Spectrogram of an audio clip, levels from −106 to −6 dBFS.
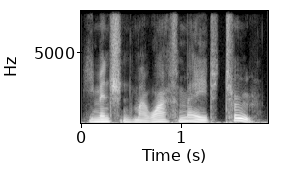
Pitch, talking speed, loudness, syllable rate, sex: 125 Hz, 190 wpm, -17 LUFS, 5.6 syllables/s, male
